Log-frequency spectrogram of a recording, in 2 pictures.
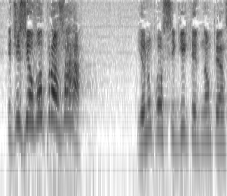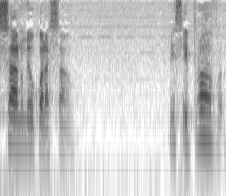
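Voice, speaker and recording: A man with a Brazilian Portuguese accent preaching a sermon in an animated storytelling manner, often calling his listeners "dear". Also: high voice. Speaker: pastor. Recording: dull lo-fi audio.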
